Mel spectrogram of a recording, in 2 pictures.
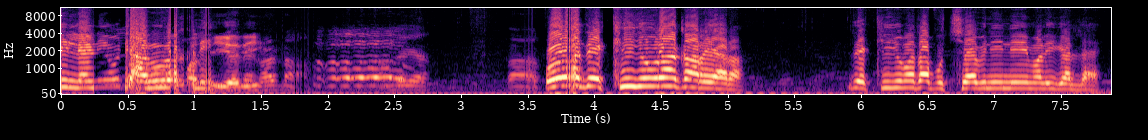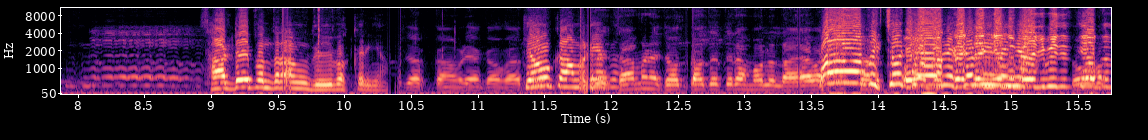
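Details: Five goats being sold at a livestock market, bleating in wavering, nasal bursts scattered between loud men's voices bargaining over the deal, with crowd chatter around them.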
